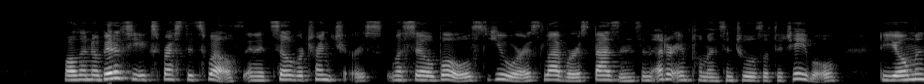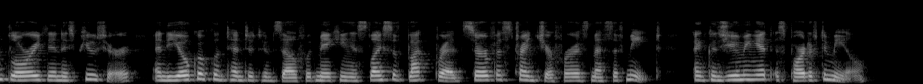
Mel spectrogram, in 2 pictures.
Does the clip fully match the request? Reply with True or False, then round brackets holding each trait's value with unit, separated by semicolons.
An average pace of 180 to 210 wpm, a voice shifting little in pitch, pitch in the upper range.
False (195 wpm; 3.2 semitones; 195 Hz)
